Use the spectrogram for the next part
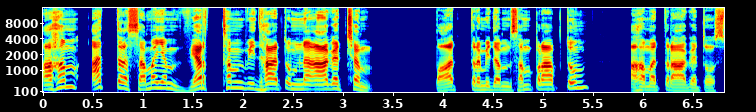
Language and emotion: Sanskrit, angry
